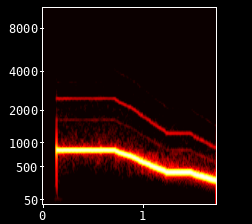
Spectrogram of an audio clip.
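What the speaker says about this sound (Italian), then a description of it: "E questo è il suono di un trapezio che vola in giù." A cartoon trapeze swinging downward, heard as one loud, pure whistle-like tone that holds briefly, then slides smoothly down in pitch over under two seconds, alone.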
